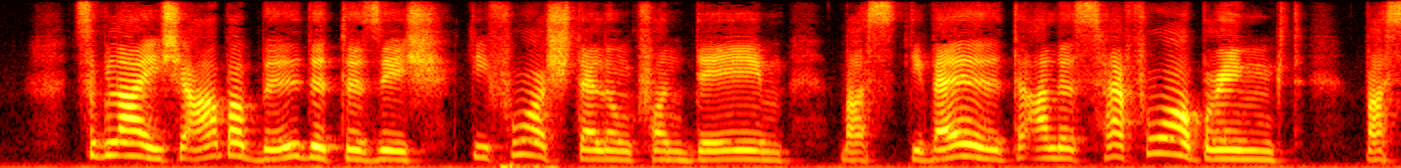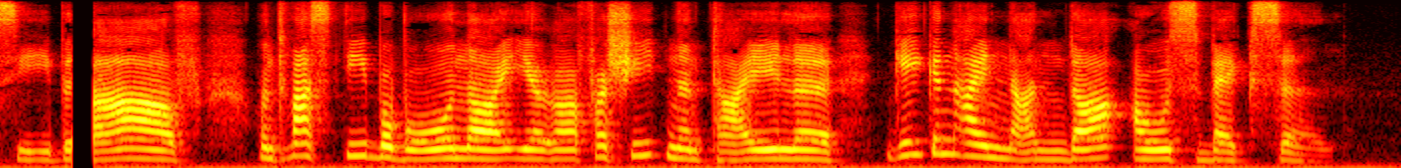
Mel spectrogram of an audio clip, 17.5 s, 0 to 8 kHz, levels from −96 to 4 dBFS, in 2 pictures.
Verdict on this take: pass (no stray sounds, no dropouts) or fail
fail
